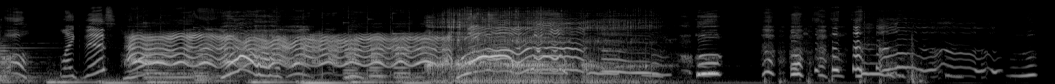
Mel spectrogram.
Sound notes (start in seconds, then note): 3.7 all screaming; 4.2 hollering; 4.2 loud rumbling snore; 7.4 Hogi panting; 7.9 both whimpering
